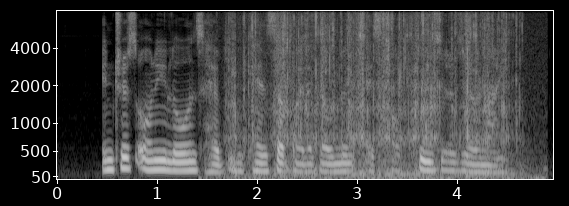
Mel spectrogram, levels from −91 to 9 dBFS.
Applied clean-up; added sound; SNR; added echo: none; Crackle; 8 dB; none.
